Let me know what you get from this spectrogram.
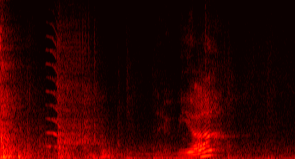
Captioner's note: door creaks open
